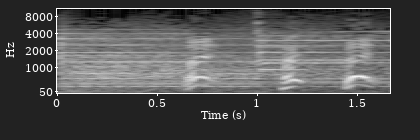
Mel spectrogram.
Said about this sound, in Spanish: Los cuartos, preparad las uvas. Después de los cuartos, atención, que llegamos a las campanadas.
